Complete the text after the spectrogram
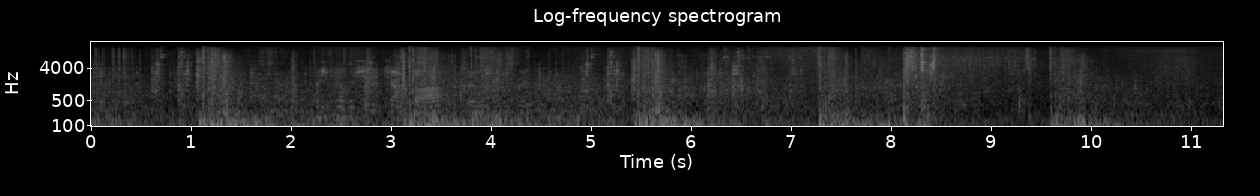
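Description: Ocean waves wash against a ship's hull.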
